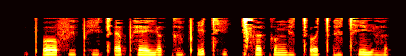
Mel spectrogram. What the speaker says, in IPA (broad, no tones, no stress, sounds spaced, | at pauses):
pʼ o f e̤ pʰ i̤ tʼ ɛ pʰ e j ə k ə̤ pʼ i tʰ i̤ ǀʰ ə k ʊ ŋ ɛ̤ tʼ ʊ tʼ ɛ̤ tʰ i j ə̤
